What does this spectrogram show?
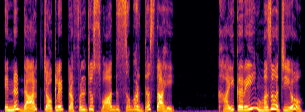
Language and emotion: Sindhi, happy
